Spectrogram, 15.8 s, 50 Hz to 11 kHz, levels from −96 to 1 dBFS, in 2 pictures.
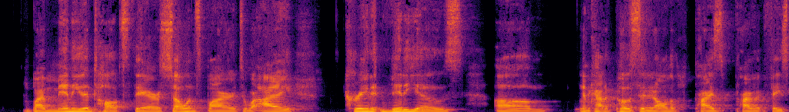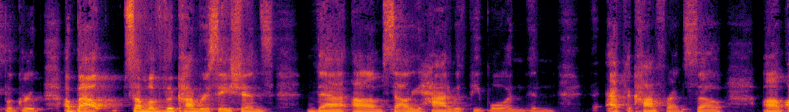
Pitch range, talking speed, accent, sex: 105-140 Hz, 160 wpm, American, male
